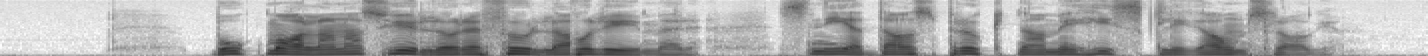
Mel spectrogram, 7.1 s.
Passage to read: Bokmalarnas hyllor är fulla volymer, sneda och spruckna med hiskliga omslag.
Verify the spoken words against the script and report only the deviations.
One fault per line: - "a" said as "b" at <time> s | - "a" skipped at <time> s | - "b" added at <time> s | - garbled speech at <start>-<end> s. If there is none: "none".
none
